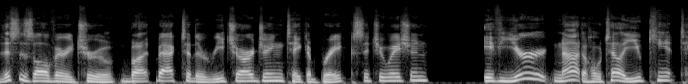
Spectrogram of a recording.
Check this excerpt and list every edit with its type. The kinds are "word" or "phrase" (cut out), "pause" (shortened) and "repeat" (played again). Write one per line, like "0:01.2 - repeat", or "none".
0:01.6 - word
0:05.8 - word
